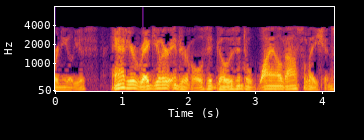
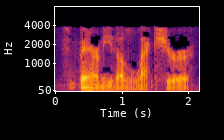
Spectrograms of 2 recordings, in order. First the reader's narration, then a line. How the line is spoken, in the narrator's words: snarled Anglesey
